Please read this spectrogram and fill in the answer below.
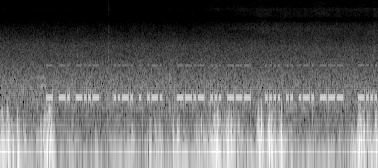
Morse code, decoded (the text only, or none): TNX FER QSO HIRO …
